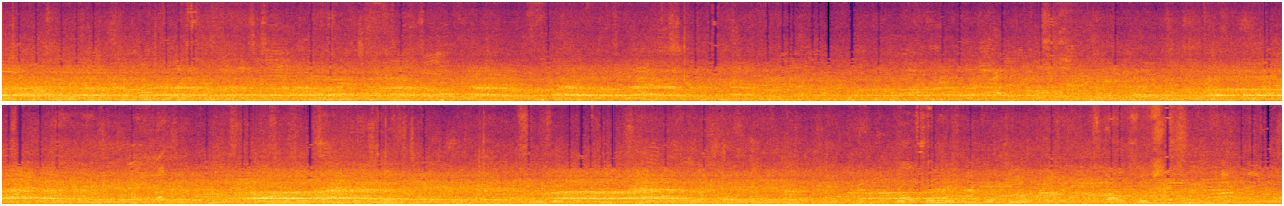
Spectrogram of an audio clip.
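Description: A large stadium crowd sings and chants loudly in unison.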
